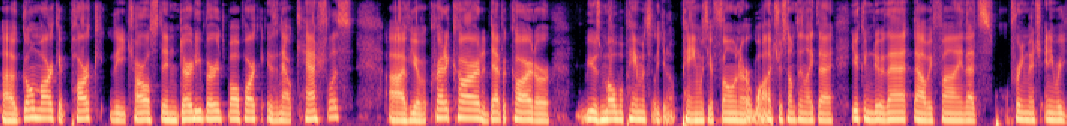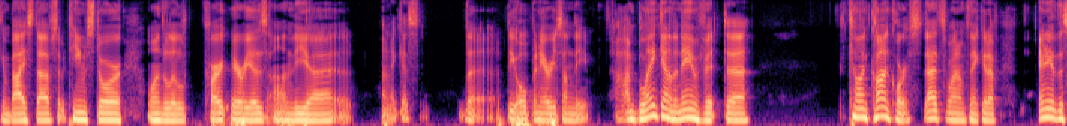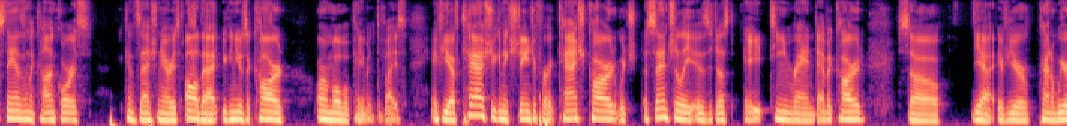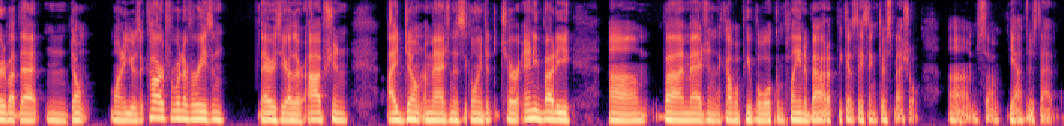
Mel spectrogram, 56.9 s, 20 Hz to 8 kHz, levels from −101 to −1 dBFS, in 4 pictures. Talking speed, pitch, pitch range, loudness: 195 wpm, 125 Hz, 115-135 Hz, -14 LUFS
